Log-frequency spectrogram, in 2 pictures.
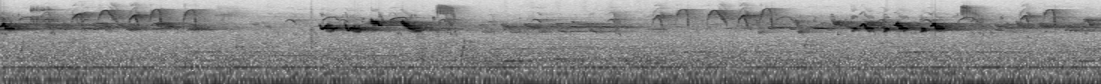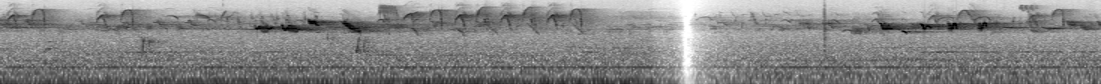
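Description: Birds singing and chirping in short bouts of rapid high notes that come back every few seconds.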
